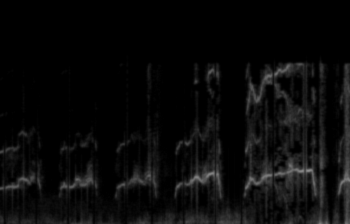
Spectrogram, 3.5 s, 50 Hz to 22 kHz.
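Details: Young bald eagle at a Southwest Florida nest on an April 2024 afternoon, squeeing toward its mother: quick series of short, high whistled squeals, the later ones longer and drawn out, with soft thumps between.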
